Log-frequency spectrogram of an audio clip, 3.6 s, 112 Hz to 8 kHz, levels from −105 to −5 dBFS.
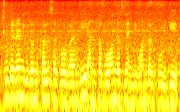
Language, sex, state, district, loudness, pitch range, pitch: Telugu, female, Telangana, Nalgonda, -16 LUFS, 165-185 Hz, 175 Hz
